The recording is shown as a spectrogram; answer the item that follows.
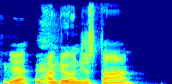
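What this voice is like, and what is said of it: Put-on accent. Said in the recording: “I don't know why I have that accent.”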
